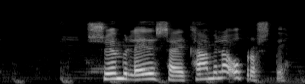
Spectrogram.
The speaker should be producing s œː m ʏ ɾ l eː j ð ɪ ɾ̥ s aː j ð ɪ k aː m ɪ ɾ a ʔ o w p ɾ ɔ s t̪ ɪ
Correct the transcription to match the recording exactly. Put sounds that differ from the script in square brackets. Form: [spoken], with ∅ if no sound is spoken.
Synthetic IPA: s œː m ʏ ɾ l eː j ð ɪ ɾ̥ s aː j ð ɪ [kʰ] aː m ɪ [l] a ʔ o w p ɾ ɔ s t̪ ɪ

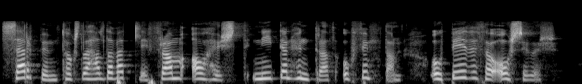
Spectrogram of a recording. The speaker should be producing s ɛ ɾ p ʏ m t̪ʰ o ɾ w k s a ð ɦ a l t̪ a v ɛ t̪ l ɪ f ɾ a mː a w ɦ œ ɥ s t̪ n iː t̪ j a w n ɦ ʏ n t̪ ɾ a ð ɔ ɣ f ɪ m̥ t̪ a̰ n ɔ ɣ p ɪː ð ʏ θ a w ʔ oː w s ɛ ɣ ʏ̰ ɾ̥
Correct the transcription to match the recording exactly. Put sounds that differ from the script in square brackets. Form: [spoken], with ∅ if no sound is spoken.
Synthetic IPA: s ɛ ɾ p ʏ m t̪ʰ o [∅] w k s a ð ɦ a l t̪ a v ɛ t̪ l ɪ f ɾ a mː a w ɦ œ ɥ s t̪ n iː t̪ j a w n ɦ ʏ n t̪ ɾ a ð ɔ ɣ f ɪ m̥ t̪ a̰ n ɔ ɣ p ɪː ð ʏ θ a w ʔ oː w s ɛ ɣ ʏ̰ ɾ̥

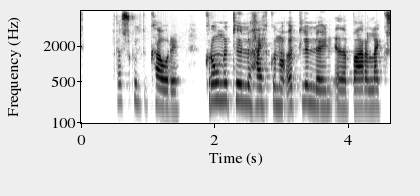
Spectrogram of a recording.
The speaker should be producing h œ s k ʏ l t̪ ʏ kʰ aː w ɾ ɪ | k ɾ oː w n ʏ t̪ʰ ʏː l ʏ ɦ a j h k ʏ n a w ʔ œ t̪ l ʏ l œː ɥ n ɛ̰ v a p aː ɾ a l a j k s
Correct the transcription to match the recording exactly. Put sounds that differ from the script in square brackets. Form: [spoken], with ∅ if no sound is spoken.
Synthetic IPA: h œ s k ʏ l t̪ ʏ kʰ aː w ɾ ɪ | [kʰ] ɾ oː w n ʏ t̪ʰ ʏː l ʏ ɦ a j h k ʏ n a w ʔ œ t̪ l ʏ l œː ɥ n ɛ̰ [ð] a p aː ɾ a l a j k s

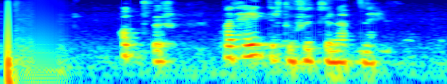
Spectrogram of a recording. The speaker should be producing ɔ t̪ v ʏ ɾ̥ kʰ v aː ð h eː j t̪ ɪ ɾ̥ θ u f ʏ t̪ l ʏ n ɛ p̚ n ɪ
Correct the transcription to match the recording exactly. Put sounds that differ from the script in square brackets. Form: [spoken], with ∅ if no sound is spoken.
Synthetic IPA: ɔ t̪ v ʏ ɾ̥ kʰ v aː ð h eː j t̪ ɪ ɾ̥ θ u f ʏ t̪ l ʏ n ɛ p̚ n ɪ

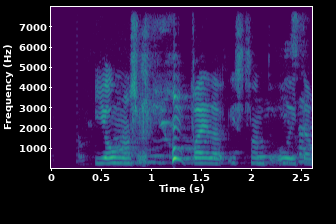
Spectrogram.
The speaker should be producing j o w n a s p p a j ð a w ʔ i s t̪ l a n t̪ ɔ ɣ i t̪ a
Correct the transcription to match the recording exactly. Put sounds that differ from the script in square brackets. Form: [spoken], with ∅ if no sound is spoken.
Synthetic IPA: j o w n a s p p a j ð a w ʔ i s t̪ l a n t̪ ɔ [ð] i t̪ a

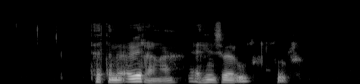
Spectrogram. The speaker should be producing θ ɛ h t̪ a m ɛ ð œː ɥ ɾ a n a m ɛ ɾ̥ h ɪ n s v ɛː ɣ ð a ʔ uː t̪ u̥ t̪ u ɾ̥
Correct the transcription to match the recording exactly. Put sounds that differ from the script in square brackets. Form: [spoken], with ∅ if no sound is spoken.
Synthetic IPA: θ ɛ h t̪ a m ɛ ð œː ɥ ɾ a n a [∅] ɛ ɾ̥ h ɪ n s v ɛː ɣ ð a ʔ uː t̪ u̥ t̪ u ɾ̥

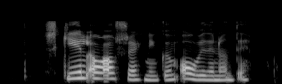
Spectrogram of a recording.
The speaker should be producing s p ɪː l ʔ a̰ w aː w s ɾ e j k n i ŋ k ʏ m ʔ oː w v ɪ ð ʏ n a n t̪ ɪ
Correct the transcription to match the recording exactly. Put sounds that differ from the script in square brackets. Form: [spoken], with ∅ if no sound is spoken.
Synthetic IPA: s [c] ɪː l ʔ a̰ w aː w s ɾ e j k n i ŋ k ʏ m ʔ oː w v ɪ ð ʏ n a n t̪ ɪ

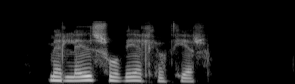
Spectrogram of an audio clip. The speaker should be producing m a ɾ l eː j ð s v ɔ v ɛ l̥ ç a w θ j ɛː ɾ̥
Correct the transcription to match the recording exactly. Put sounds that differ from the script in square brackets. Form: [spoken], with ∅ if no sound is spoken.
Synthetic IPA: m [ɛ] ɾ l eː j ð s v ɔ v [ɛː] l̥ ç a w θ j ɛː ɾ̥

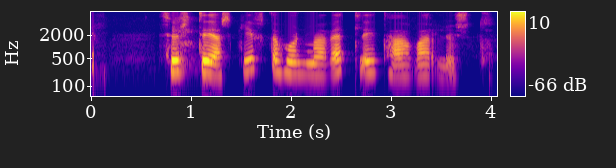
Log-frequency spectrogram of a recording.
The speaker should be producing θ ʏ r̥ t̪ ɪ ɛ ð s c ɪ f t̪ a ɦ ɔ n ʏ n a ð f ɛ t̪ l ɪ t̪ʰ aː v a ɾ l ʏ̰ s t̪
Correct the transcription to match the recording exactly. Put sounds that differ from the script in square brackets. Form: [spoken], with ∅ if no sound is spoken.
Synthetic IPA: θ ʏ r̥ t̪ ɪ [a] ð s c ɪ f t̪ a ɦ ɔ n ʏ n a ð [v] ɛ t̪ l ɪ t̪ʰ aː v a ɾ l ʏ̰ s t̪

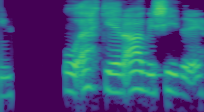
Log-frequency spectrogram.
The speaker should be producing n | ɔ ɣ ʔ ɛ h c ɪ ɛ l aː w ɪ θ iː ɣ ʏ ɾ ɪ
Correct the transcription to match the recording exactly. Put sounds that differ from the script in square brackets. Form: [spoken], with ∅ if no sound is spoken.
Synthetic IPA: n | ɔ ɣ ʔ ɛ h c ɪ ɛ [ɾ] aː [v] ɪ [s] iː [ð] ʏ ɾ ɪ

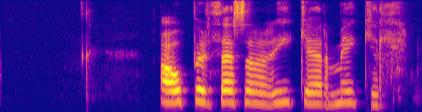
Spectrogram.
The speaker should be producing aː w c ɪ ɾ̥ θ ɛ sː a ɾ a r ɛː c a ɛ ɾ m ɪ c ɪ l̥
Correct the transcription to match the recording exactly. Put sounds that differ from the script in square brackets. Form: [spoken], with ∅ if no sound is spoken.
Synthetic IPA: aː w [p] ɪ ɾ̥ θ ɛ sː a ɾ a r [iː] c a ɛ ɾ m [ɪː] c ɪ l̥

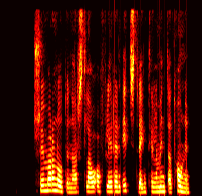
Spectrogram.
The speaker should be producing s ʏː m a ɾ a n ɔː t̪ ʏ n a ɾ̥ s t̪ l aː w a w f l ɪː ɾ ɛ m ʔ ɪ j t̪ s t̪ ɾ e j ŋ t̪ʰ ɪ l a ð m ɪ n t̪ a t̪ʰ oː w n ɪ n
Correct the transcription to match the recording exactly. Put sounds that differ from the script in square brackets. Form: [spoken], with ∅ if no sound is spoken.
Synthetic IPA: s ʏː m a ɾ a n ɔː t̪ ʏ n a ɾ̥ s t̪ l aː w a w f l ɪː ɾ ɛ [n] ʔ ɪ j t̪ s t̪ ɾ e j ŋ t̪ʰ ɪ l a ð m ɪ n t̪ a t̪ʰ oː w n ɪ n

